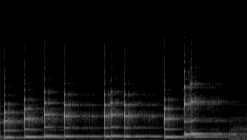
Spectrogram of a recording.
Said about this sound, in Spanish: Y con el sonido misterioso de una marimba,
